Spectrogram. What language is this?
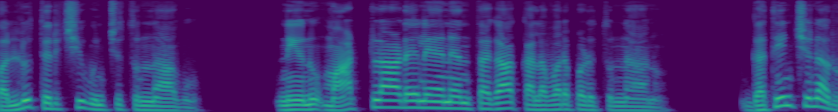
Telugu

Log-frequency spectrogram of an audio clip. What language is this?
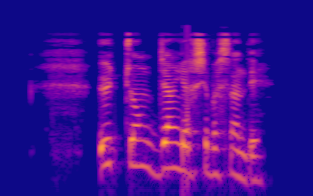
Uyghur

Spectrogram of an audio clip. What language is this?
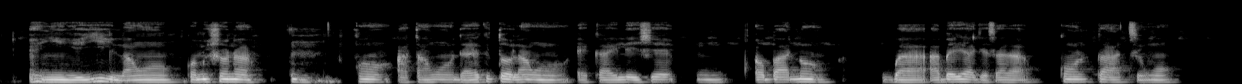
Yoruba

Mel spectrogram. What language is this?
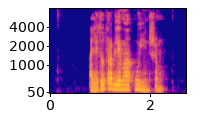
Belarusian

